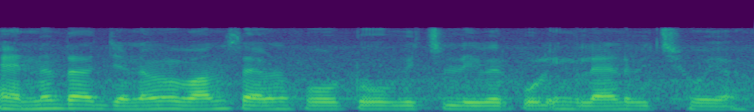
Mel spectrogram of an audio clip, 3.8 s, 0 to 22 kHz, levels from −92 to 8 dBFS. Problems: background sounds at intervals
